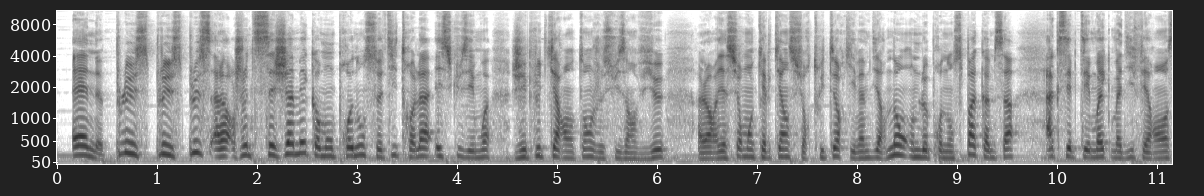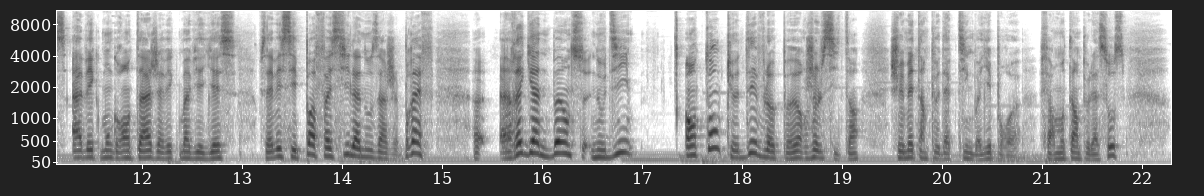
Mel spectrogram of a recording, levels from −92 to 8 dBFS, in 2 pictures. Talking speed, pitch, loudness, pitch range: 245 wpm, 155 Hz, -22 LUFS, 135-185 Hz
